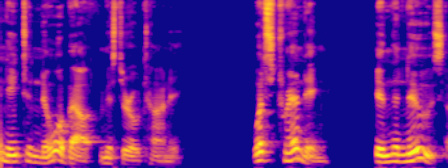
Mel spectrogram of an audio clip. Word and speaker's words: Ohtani: is who what how shohei ohtani or in japanese ootani a famous baseball player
